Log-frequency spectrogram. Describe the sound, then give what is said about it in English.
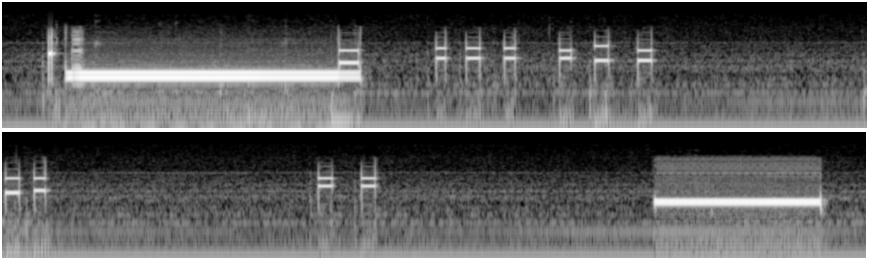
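A steady telephone dial tone, then ten keypad dialing beeps in quick clusters with pauses between, and another steady tone at the end, as someone calls BellSouth to cancel a phone line. The tones are clear, with no voices. “So I've switched over to VoIP, and I'm going to call right now and have Bell South cancel my phone line.”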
